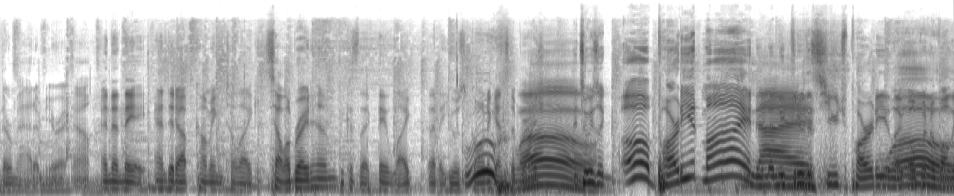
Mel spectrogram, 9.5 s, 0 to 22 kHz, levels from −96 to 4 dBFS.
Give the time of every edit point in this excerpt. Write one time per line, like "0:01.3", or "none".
0:00.9
0:02.6
0:04.2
